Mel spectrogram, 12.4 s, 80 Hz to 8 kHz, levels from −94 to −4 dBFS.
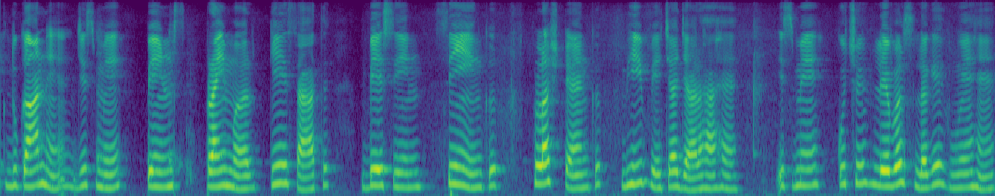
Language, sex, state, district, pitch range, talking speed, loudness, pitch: Hindi, female, Uttar Pradesh, Jyotiba Phule Nagar, 210-250 Hz, 105 wpm, -23 LUFS, 230 Hz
